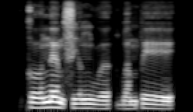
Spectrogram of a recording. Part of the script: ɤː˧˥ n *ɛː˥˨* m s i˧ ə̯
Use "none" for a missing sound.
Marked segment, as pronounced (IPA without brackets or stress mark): ɛː˥˨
